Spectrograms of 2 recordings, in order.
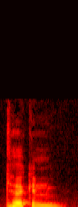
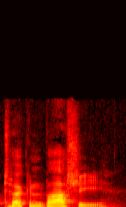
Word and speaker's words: Turkmenbashi: Or the following year, Niyazov declared himself Turkmenbashi. That one's a hard one because it's got a couple of umlauts in there and a few other things, but I think that's how it's pronounced.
